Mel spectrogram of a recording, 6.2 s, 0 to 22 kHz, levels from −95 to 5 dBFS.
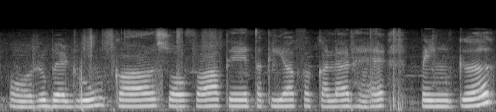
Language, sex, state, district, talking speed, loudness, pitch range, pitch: Hindi, female, Bihar, Saharsa, 105 wpm, -18 LUFS, 215-225 Hz, 220 Hz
